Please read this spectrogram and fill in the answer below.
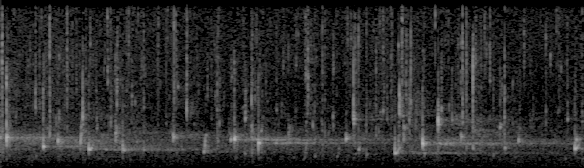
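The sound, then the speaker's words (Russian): Last drops of easing rain fall onto a calm water surface, producing scattered light plinks and drips at irregular intervals over a very quiet, faint background. “Дождь начинает ослабевать. Геометрический рисунок теряет свои четкие очертания, исчезает.”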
